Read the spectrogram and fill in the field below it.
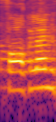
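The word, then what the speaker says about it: Falkland: फोकलैंड current. यह क्या है? एल साइलेंट रहेगा ना? फोकलैंड current.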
